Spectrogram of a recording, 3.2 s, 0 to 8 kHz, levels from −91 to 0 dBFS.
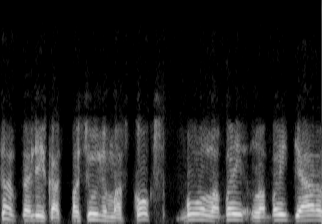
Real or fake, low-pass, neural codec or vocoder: fake; 7.2 kHz; codec, 16 kHz, 8 kbps, FreqCodec, smaller model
